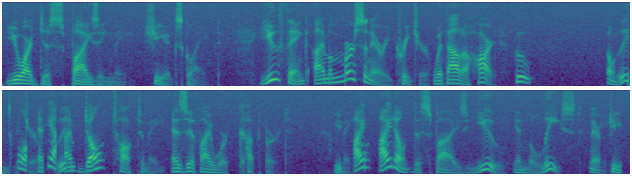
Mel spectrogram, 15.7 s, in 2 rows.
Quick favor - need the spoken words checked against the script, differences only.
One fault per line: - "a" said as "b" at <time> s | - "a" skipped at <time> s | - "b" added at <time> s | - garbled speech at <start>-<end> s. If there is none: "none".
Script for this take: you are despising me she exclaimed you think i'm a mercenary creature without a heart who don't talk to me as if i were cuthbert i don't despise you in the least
- garbled speech at 7.6-8.8 s
- garbled speech at 12.0-12.5 s
- garbled speech at 15.2-15.6 s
